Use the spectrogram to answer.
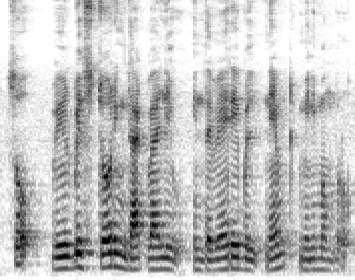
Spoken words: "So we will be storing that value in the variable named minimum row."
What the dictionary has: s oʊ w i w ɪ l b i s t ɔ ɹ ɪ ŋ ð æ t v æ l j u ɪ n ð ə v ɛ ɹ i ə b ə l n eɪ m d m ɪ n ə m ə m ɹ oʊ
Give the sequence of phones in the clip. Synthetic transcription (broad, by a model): s oʊ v i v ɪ l b i s t ɔ ɹ ɪ ŋ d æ t v æ l j u ɪ n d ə v ɛ ɹ i ə b ə l n eɪ m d m ɪ n ə m ə m ɹ oʊ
